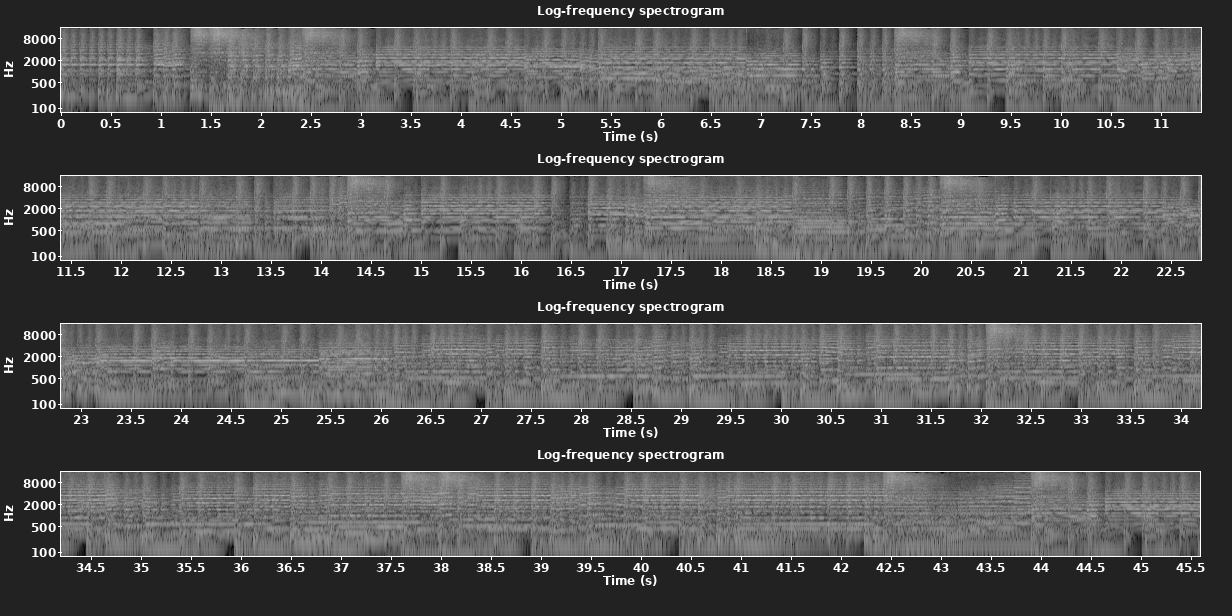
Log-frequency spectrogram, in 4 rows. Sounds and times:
Music: 0.0 - 45.5.

